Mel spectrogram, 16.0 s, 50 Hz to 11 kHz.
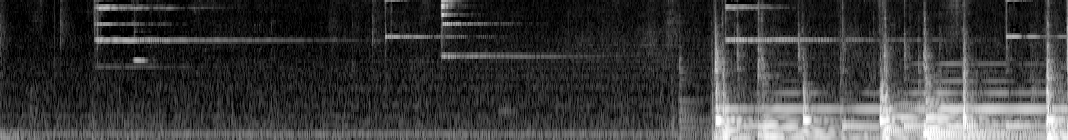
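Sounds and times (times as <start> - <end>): high metal chime tones: 1.4 - 9.6, 10.3 - 16.0.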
